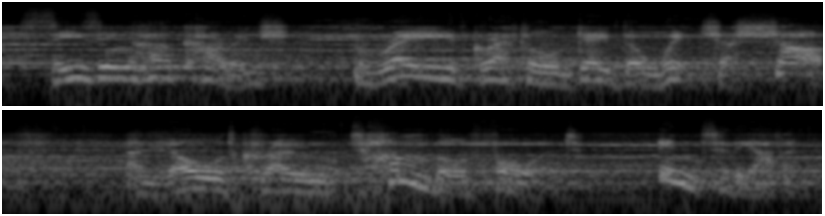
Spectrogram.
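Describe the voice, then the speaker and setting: A man playing a sinister storyteller, reading a fairy tale in a theatrical, scripted way. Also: medium pitch. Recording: echoey hall, distant, music behind.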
